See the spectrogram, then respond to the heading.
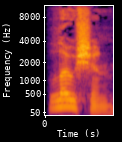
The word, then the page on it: lotion: American English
